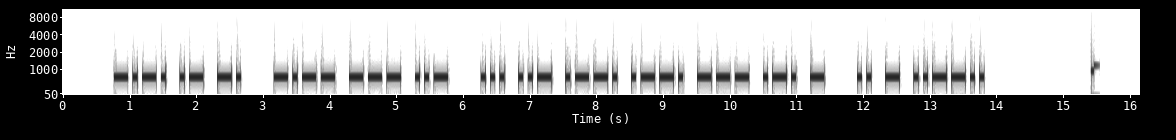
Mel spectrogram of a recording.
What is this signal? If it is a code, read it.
Morse code, heard as a keyed tone, about 17 wpm, 700 Hz. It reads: CAN YOU SUPPORT IT?
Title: Sentences from Top 1000 Words - Review Part 5 - 17wpm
